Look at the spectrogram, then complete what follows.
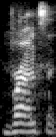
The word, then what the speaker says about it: Brunson: That's how you pronounce her last name? Quinta Brunson. Yes. Brunson. Yes, Quinta Brunson.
